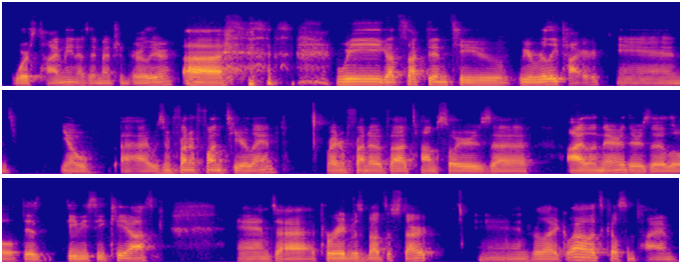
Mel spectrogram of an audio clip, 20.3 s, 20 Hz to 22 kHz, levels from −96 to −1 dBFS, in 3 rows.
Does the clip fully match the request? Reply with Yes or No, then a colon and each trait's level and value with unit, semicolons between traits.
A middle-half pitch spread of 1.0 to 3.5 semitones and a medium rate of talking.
Yes: average, 3.0 semitones; average, 160 wpm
